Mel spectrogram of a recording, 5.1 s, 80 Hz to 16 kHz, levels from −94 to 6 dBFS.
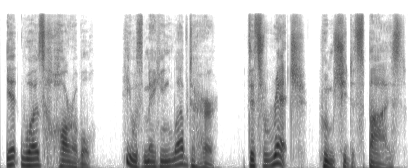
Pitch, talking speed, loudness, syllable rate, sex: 110 Hz, 165 wpm, -19 LUFS, 4.7 syllables/s, male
